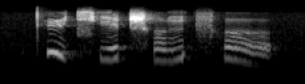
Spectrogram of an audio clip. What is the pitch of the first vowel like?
falling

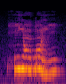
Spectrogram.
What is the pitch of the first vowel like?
high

